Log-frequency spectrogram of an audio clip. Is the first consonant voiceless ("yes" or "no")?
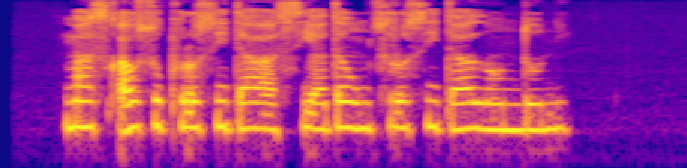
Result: no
